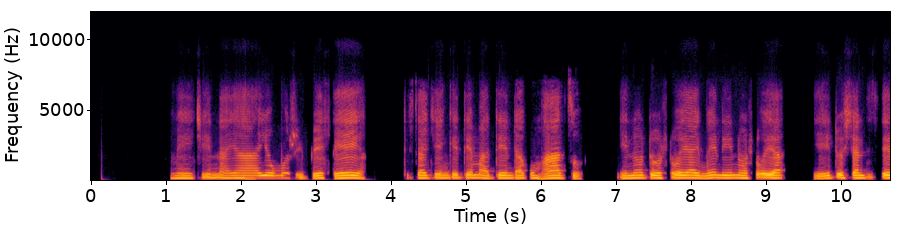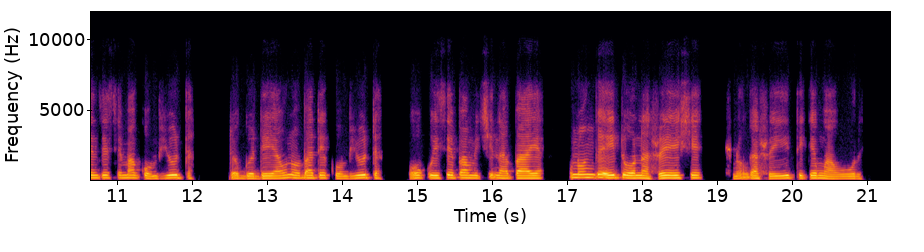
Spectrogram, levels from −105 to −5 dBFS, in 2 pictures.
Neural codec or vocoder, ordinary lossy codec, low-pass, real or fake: none; Opus, 32 kbps; 7.2 kHz; real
